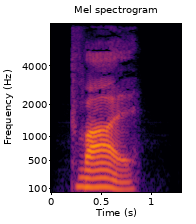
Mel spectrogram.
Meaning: agony, anguish, torment, torture (that one suffers)
- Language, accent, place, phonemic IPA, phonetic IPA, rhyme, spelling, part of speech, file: German, Germany, Berlin, /kvaːl/, [kʰʋäːl], -aːl, Qual, noun, De-Qual.ogg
